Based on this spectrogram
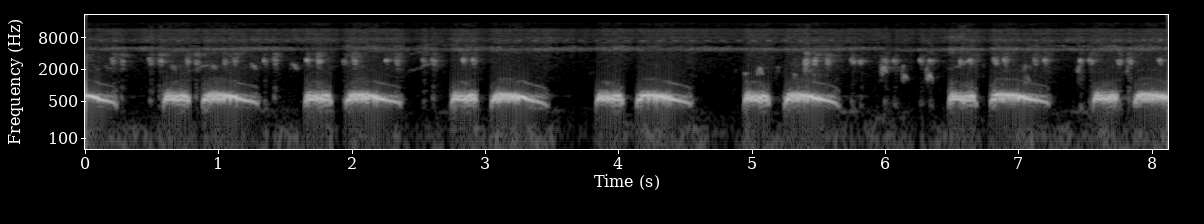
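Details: Spotted dove lure call for bringing wild doves down: brisk run of two-part coos, short then long and falling, with one brief pause midway, backed by high, soft bird chirps.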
